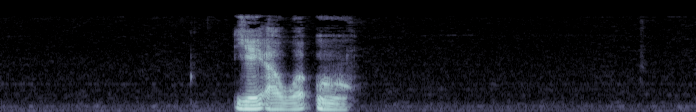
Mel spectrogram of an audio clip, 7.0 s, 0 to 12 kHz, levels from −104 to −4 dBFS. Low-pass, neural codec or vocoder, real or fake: 7.2 kHz; none; real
